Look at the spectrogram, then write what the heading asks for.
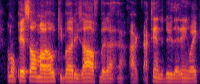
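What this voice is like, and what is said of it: Southern US accent. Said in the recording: “you got a Southern accent”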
